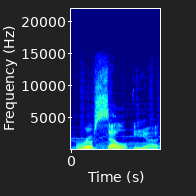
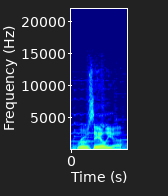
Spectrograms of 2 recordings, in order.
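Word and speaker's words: Roselia: It's not Rosalia, it's Rosalia.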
